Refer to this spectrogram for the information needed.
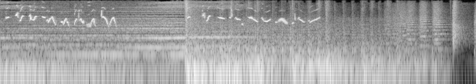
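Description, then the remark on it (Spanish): Birds chirp and tweet busily in quick, high bursts over a steady low rumble at a university campus bird sanctuary in the municipality of Tepatitlán, Los Altos de Jalisco, several calls overlapping before the sound cuts off abruptly near the end. “pues ya escuchamos esto acerca de esta especie de santuarios, de santuario para las aves allá en el municipio de Tepatitlán y es muy curioso ver eh, cómo, conviven, ¿no?”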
